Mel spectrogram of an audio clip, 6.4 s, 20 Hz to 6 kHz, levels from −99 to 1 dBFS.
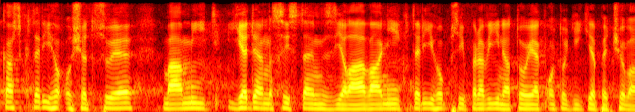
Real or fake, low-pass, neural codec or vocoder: fake; 5.4 kHz; codec, 16 kHz, 4 kbps, X-Codec, HuBERT features, trained on LibriSpeech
